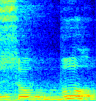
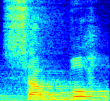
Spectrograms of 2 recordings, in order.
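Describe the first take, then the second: First: The first vowel is a rounded 'u' sound. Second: The first vowel is an open 'a' sound. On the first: The speaker calls it right. "boleh dibaca dengan berbaris depan dhammah" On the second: The speaker calls it wrong. "boleh dibaca dengan baris atas fathah"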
